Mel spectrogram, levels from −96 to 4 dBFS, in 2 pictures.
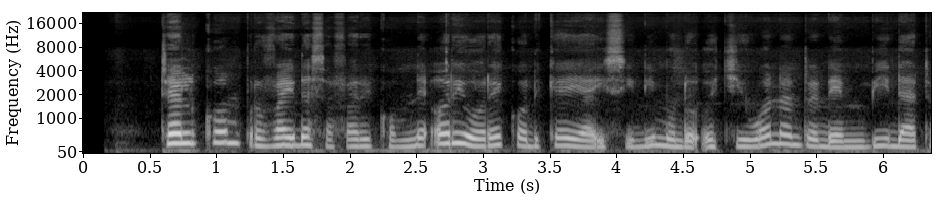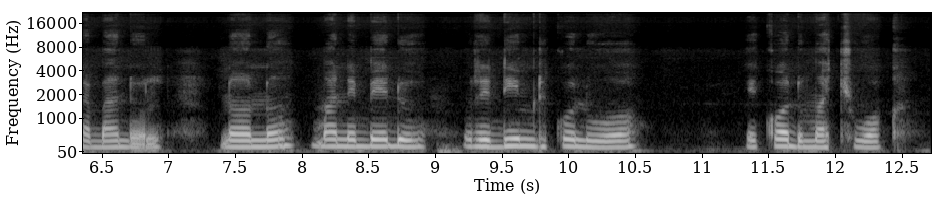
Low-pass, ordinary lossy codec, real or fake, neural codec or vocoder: none; none; fake; vocoder, 44.1 kHz, 128 mel bands every 256 samples, BigVGAN v2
